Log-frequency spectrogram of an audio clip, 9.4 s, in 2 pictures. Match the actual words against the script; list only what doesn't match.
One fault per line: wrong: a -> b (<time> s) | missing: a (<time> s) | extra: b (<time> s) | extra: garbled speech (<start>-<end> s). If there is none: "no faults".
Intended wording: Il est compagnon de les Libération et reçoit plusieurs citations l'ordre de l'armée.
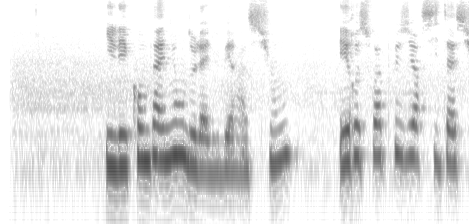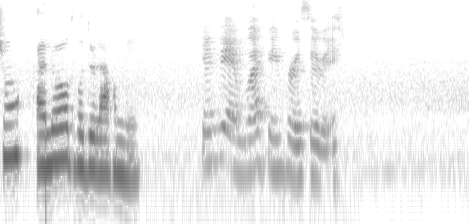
wrong: les -> la (1.9 s)
extra: à (5.0 s)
